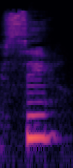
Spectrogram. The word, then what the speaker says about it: jsi: We write them like this, but when we pronounce them, actually we omit the y at the beginning. So it's já jsem, ty jsi, vy jste, my jsme, oni jsou.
